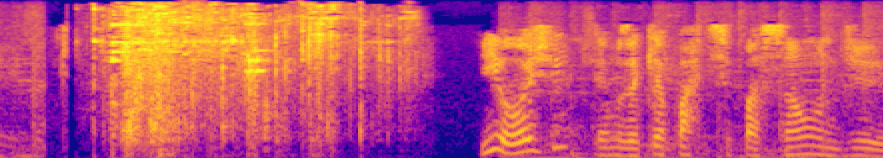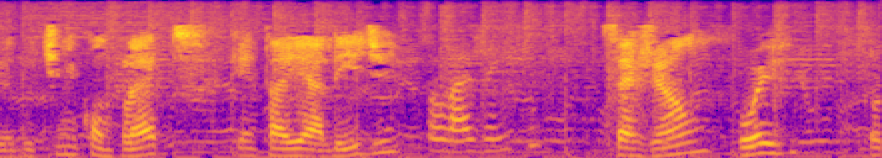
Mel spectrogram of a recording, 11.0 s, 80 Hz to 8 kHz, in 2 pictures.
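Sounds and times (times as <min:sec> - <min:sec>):
glass shattering: 0:00.4 - 0:02.7
speech: 0:03.0 - 0:11.0.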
